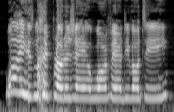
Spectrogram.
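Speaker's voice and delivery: head against the wall, crying out in despair; anguished wail. A narrator's reading. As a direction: wail it to the heavens. Celestia slams head on wall.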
